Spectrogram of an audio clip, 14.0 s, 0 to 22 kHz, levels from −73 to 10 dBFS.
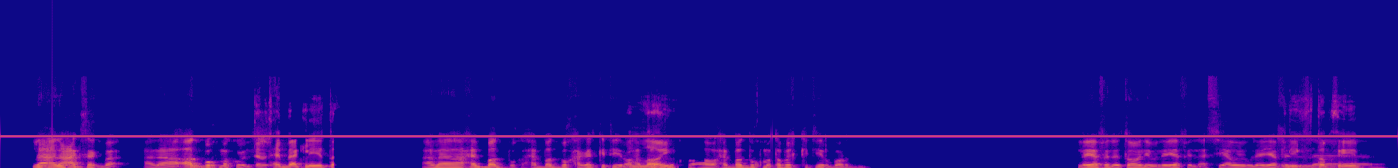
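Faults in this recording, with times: whistle 4,200 Hz −32 dBFS
0:00.52: drop-out 4.9 ms
0:07.71–0:07.72: drop-out 13 ms

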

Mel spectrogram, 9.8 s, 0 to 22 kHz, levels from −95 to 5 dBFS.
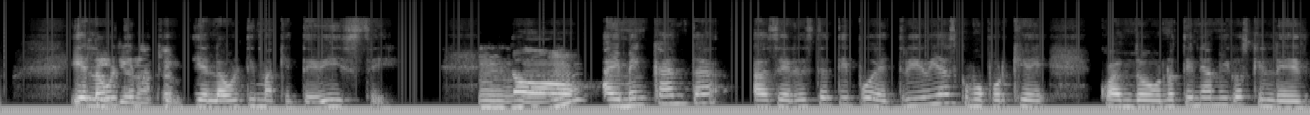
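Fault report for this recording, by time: surface crackle 18 per second −30 dBFS
mains hum 60 Hz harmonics 3 −31 dBFS

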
